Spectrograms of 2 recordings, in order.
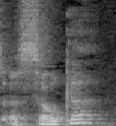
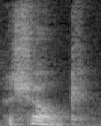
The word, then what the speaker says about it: Asoka: movie's title was pronounced Asoka even though in the film the character's name is pronounced Ashok repeatedly in 2001 Shahrukh Khan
